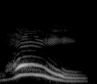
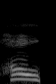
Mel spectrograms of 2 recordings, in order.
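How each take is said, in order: First: The hey sounds warm and inviting. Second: The hey sounds harsh and scolding.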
